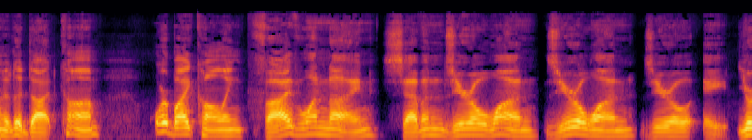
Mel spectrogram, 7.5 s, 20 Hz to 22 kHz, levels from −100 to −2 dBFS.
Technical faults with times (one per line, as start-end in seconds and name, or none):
none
